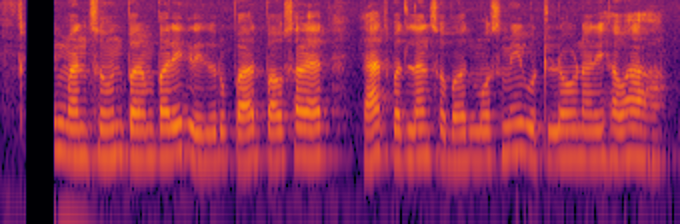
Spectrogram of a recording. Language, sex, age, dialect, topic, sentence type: Marathi, male, 18-24, Southern Konkan, agriculture, statement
